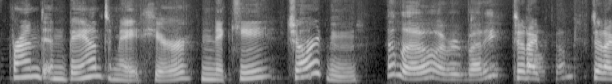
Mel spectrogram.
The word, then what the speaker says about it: Jardin: She's my friend, but I like to pronounce her name like Jardin or Hardim. Yes. Because that's the Portuguese. Or Jardin. Or Jardin. Like French.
